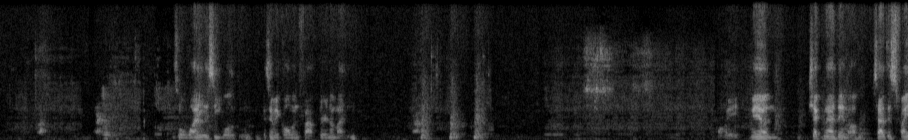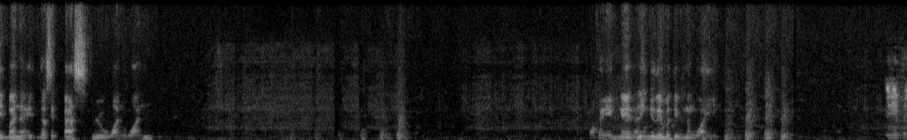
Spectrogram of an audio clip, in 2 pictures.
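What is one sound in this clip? A man explains calmly and closely into a microphone, with pauses.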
